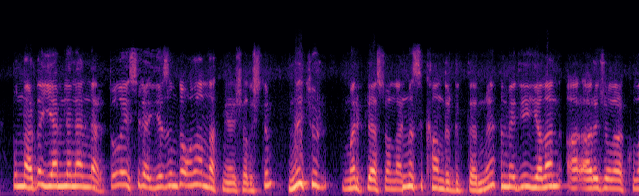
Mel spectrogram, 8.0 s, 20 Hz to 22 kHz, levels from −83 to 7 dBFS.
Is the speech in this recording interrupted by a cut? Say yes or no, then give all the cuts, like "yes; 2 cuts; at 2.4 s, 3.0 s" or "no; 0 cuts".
yes; 3 cuts; at 3.5 s, 5.0 s, 6.3 s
